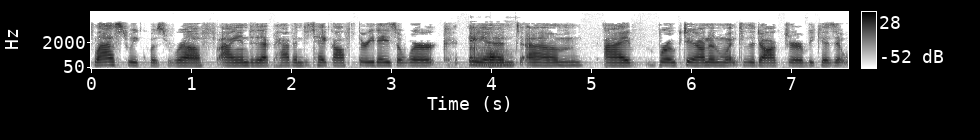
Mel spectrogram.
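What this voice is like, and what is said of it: Congested, slightly off voice. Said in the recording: “my voice sounds a little funny, I'm still getting over some sickness... Still have a little bit of congestion”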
